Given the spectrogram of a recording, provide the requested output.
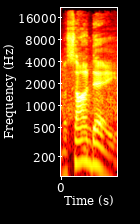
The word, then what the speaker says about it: Missandei: i don't know what happened there and uh missandei that's how you say it game of thrones number 22.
